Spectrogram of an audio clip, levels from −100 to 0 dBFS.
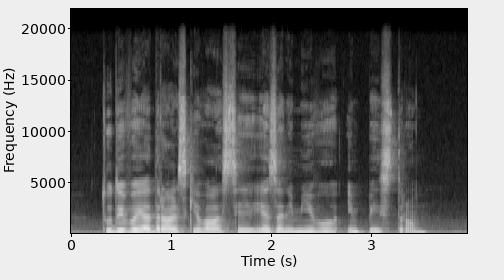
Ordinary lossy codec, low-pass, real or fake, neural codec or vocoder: none; 19.8 kHz; real; none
